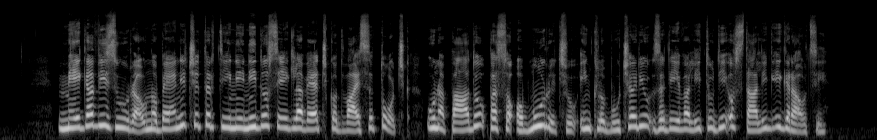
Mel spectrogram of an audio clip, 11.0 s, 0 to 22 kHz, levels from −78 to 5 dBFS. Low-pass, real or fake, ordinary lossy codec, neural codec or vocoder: 19.8 kHz; real; none; none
